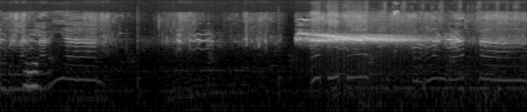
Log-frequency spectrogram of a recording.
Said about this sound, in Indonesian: Seorang elang datang.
